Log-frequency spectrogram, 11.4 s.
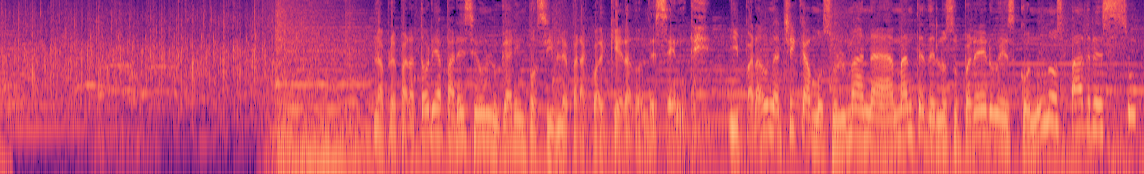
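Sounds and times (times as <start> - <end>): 
audience applauding enthusiastically: 0.0 - 3.4
speech: 3.8 - 11.4.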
